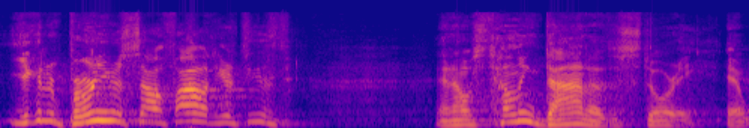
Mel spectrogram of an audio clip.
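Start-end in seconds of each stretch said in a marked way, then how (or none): 0.1-1.9 high, loud anxious warning; worried husband. Retold or imitated. Husband warning his wife she will burn out. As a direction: warn her off, alarmed. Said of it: "I'm going".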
